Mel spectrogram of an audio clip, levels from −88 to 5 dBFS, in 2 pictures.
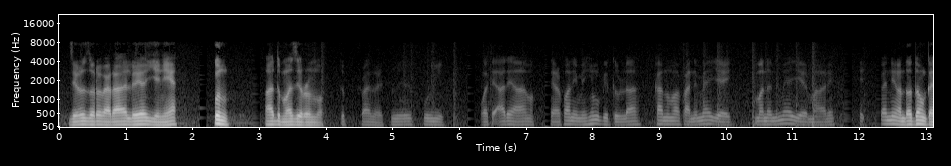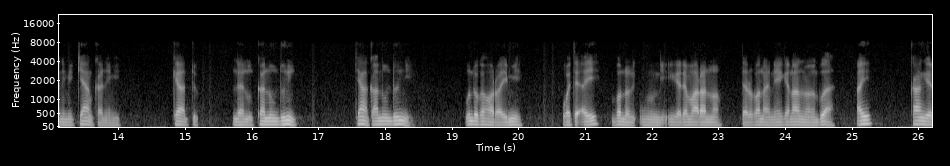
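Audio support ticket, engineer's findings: Comfort noise in place of the background: in the pauses at 2.11–3.09 s, 6.13–6.33 s, 7.29–7.37 s, 11.79–12.01 s, 15.53–15.71 s, 18.73–19.19 s and 25.63–25.89 s, the room tone turns flat and featureless. It drops by about 1 to 7 dB, most at 6.13 s. Likely cause: Opus DTX halting transmission, with the receiver synthesising filler noise.

Onset clipped by the voice detector: at 6.31–6.33 s, sound resumes abruptly, with its first 20 ms missing and the soft attack gone. Comfort noise runs right up to the cut. Likely cause: the Opus DTX voice detector reopening the stream late.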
